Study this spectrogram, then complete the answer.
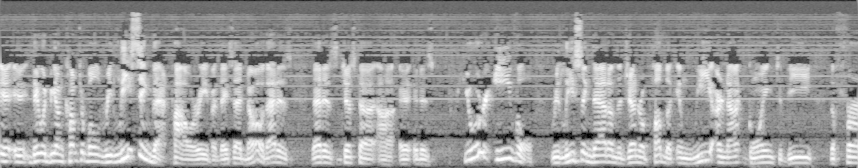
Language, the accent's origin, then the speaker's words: English; Michigan, United States; Because I grew up right near the Detroit River. So it's a big boating area.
